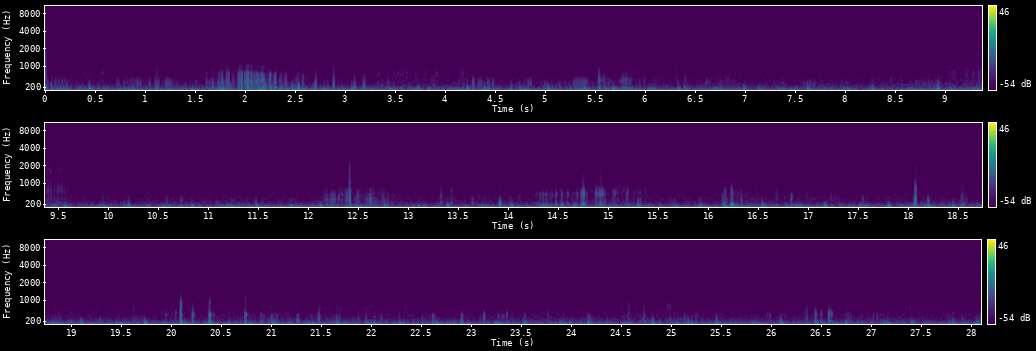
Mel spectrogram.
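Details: Usual heart sounds recorded lying down: soft, muffled low heartbeat thumps under steady low rumbling; normal heart sounds.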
